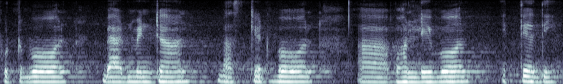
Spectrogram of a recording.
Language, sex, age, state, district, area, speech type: Odia, female, 45-60, Odisha, Khordha, rural, spontaneous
